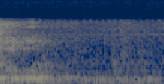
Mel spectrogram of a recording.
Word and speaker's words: Cynefin: Alors ça s'écrit cinéfin, ça se prononce comme Kevin avec la peine au milieu, c'est Knevin, c'est du gallois, et ça veut dire foyer.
